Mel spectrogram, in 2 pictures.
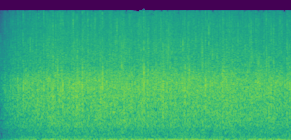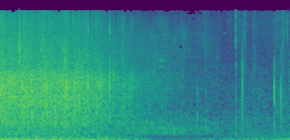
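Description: Audience applauding, then dying away after about six seconds; a few faint clicks follow near the end.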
